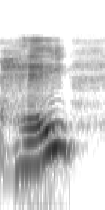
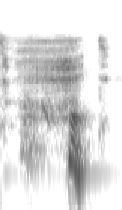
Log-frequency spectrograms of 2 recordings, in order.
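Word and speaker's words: ח: The chet sound is actually closer to an H. It's not hey, it's het. I'm sure you've heard a Sephardic pronunciation, het.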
